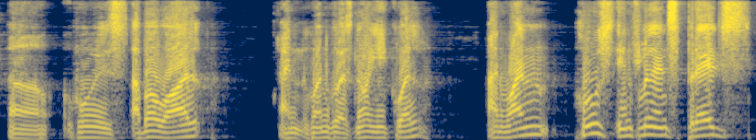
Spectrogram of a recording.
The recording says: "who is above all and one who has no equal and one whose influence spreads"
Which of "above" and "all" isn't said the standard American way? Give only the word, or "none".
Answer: none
